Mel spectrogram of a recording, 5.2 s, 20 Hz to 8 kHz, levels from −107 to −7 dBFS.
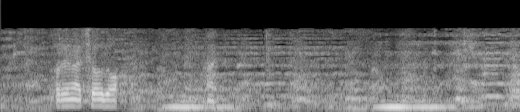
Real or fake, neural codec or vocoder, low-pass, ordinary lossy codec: fake; codec, 16 kHz, 4 kbps, FreqCodec, larger model; 7.2 kHz; AAC, 16 kbps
